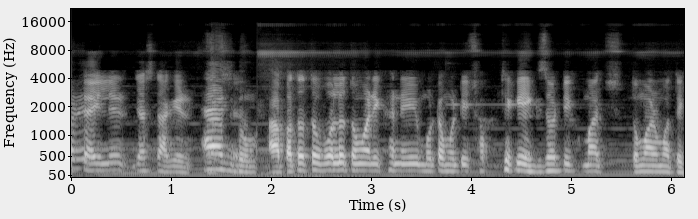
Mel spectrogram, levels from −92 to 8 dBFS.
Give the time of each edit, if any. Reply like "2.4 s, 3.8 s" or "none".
1.9 s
